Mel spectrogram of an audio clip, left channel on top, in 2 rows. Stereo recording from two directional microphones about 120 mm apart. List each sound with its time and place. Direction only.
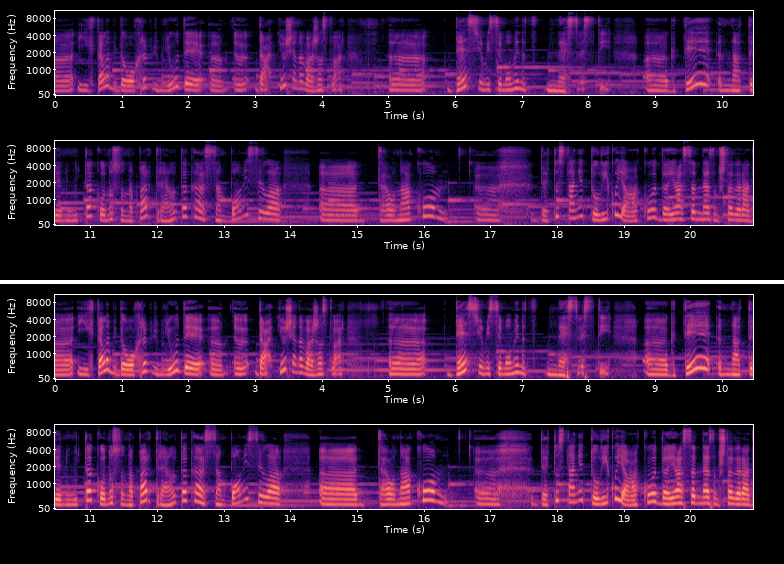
0.0 s a woman's voice: 35° right (ahead or behind)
